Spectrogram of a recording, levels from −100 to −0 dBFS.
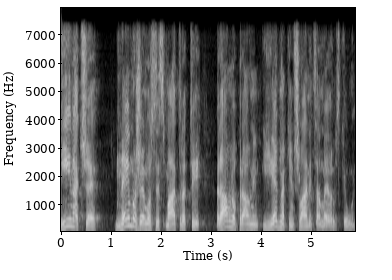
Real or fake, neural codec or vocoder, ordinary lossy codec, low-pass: fake; vocoder, 22.05 kHz, 80 mel bands, HiFi-GAN; none; 7.2 kHz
